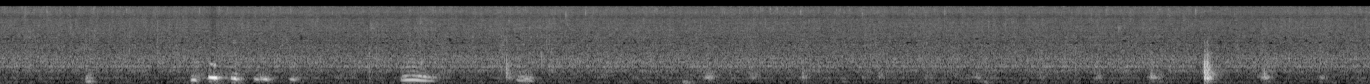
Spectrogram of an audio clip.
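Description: Onion and carrot frying in a pan, a steady sizzle. A few short vocal sounds come about two and four seconds in, and there is a sharp knock near the end.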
